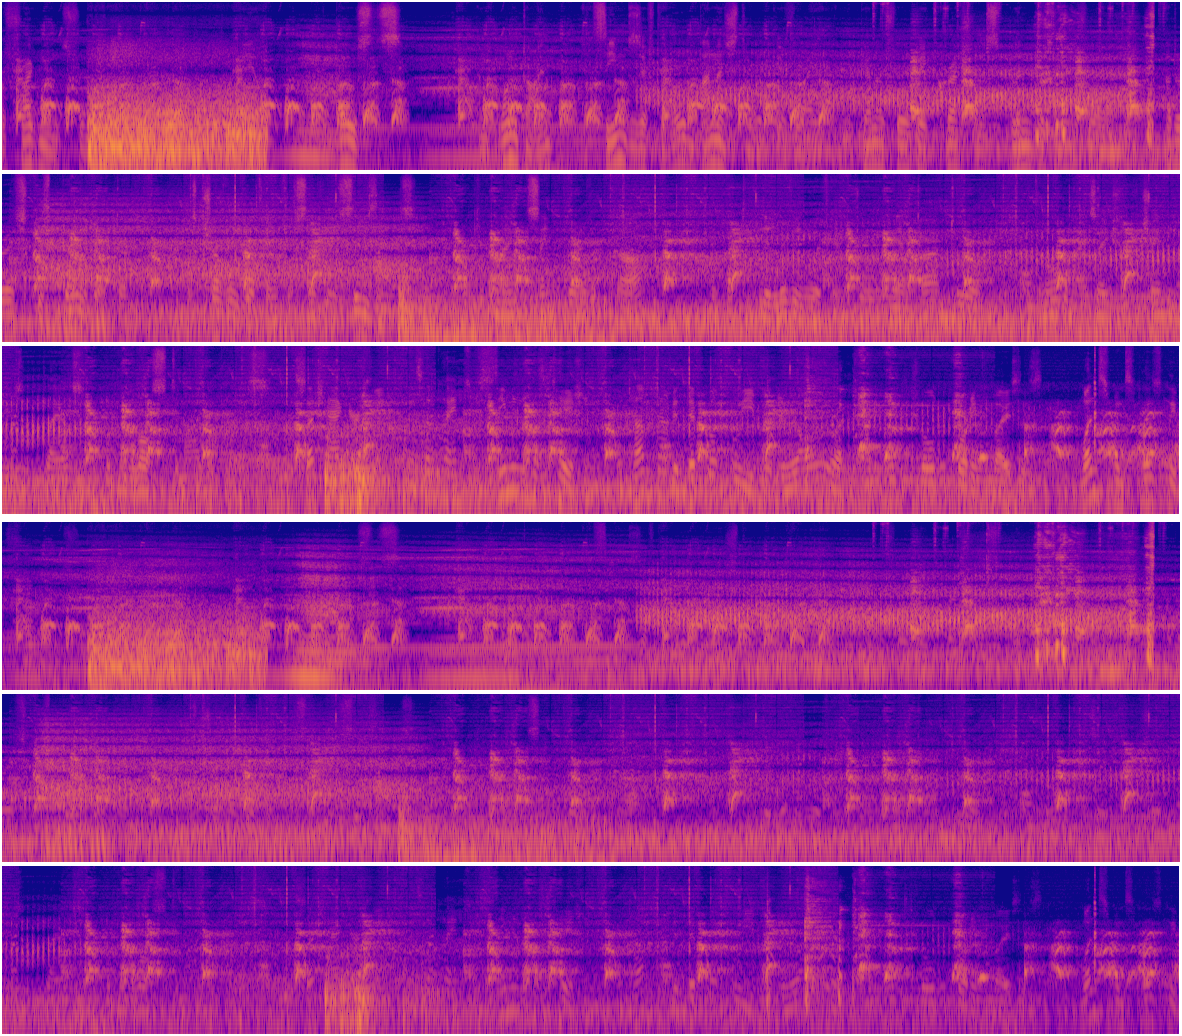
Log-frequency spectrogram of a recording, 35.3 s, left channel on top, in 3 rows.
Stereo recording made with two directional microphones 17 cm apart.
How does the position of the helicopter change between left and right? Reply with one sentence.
You can hear the helicopter move from right to left.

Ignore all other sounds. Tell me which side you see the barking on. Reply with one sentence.
You can hear the barking in the centre.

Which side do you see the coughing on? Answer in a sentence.
In this clip you hear the coughing on the right.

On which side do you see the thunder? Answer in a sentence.
In this clip you hear the thunder on the left.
